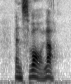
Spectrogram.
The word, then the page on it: svala: /ˈsvɑ̀ːla/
